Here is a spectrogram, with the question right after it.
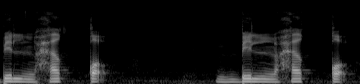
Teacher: qof harfida tashdid bor, qalqala ham bor. Mana shu tashdid bilan kelgan qalqala eng kuchlisi bo'ladi. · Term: tashdidli qalqala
